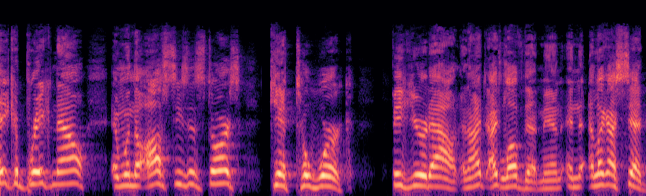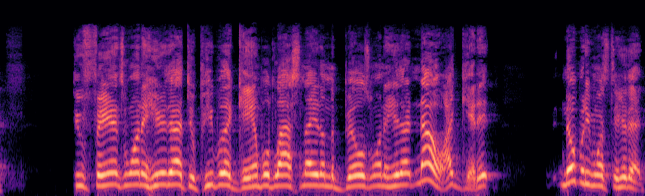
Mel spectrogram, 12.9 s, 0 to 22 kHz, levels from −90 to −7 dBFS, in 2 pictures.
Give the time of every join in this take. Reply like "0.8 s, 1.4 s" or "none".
5.0 s

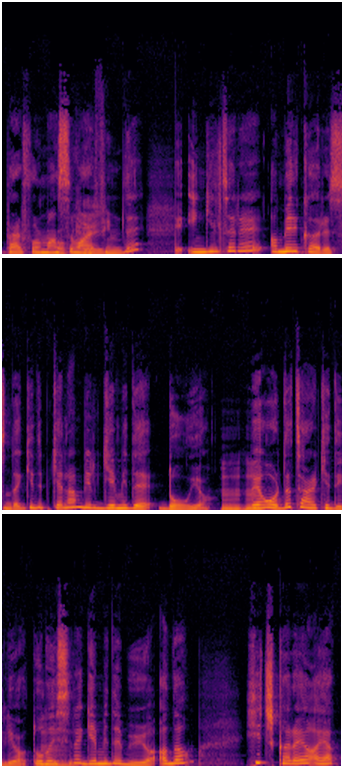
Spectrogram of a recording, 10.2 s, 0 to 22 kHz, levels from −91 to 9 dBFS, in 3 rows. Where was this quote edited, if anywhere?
none

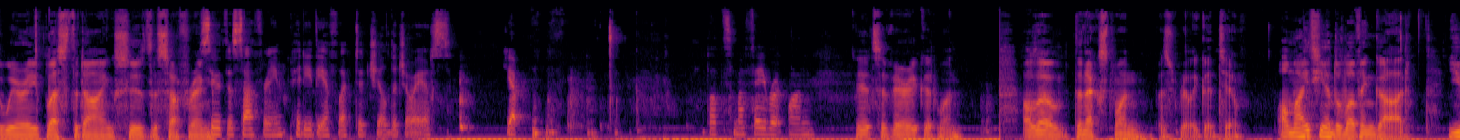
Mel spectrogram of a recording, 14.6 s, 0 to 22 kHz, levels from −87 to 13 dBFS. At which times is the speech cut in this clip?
11.6 s, 12.7 s

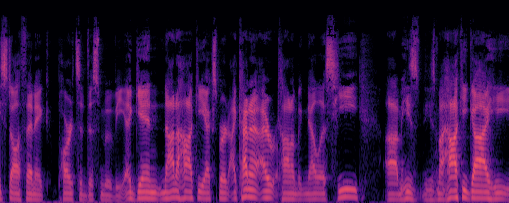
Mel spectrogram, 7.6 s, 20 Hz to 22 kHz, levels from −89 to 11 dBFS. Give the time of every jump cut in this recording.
4.1 s

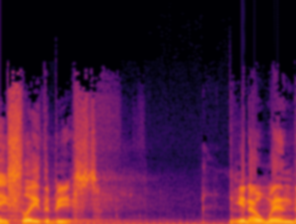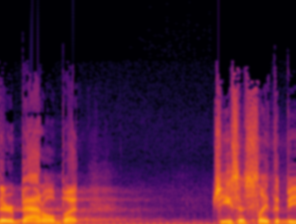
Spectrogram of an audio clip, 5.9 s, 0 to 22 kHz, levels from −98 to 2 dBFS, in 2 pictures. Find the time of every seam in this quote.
2.3 s

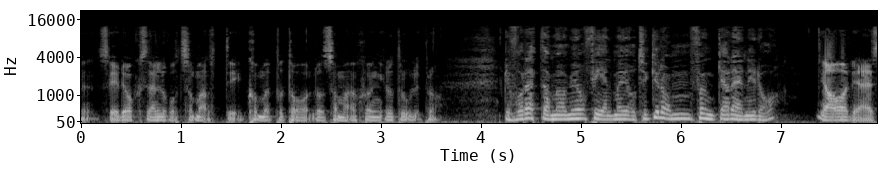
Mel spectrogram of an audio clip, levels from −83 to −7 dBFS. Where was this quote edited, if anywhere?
none

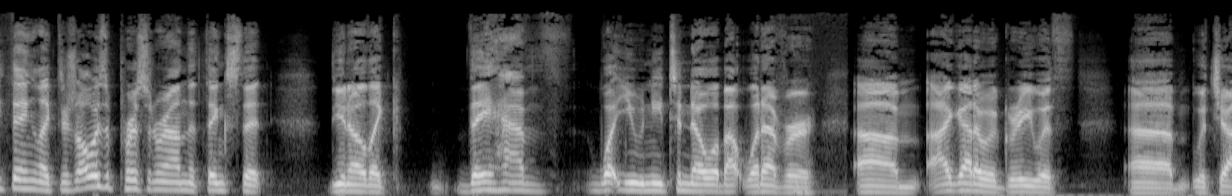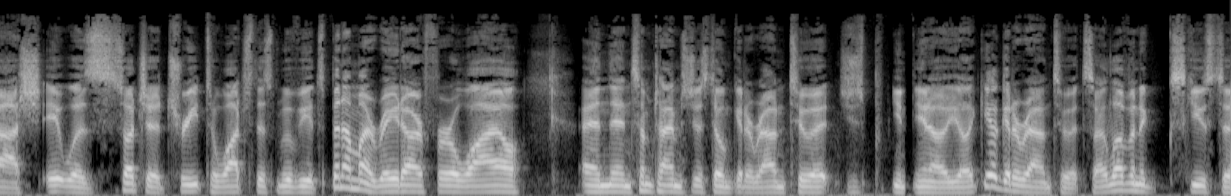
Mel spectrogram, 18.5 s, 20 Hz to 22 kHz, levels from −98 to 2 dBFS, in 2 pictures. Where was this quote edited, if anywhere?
6.3 s, 13.6 s, 16.0 s

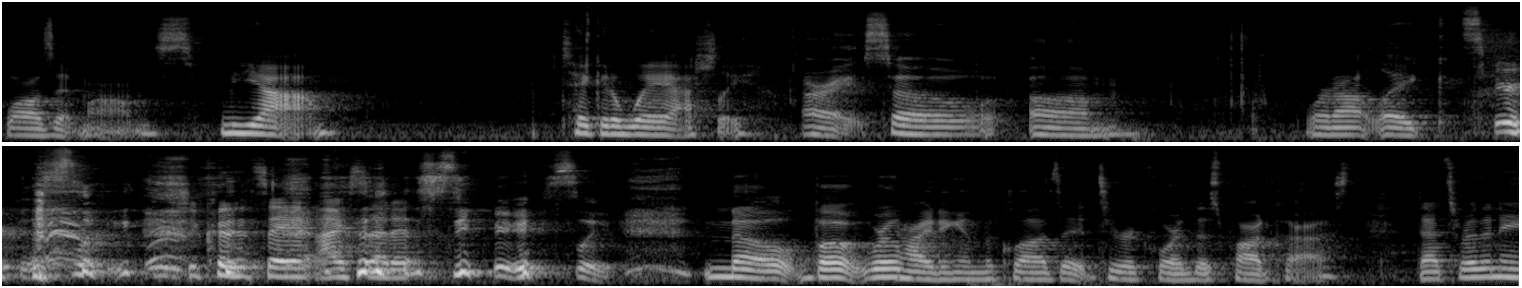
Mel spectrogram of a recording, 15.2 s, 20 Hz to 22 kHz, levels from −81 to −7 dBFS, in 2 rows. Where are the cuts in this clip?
7.3 s, 12.1 s

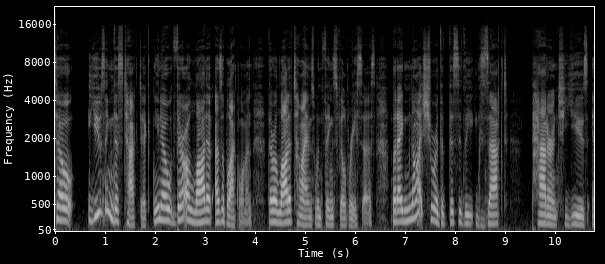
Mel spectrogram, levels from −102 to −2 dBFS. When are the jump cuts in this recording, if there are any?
none

